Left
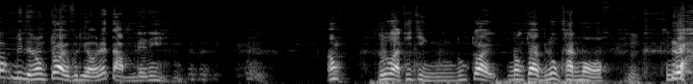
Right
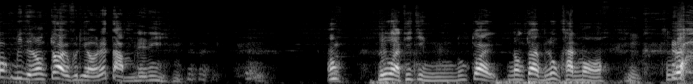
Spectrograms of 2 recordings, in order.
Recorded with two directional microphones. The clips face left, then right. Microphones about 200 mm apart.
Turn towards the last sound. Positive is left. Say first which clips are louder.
# left 1 dB
turn(degrees=15)  # may be behind; listen again after turning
